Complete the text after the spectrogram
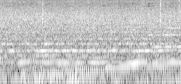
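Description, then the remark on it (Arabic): Steady rain falls at night in a continuous, even hiss, with a dense patter of drops on a hard surface and faint low rumbling underneath. No voices are present. “ولكنه توجه بحصانه تحت المطر نحو قلعه الملك اولا كي يقدم له هديه”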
